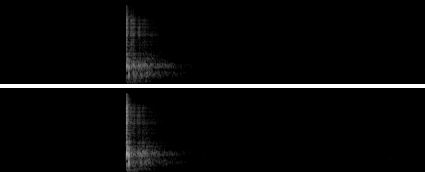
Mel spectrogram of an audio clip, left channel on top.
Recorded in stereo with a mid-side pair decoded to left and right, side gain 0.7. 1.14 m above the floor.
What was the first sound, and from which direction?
A splash, 35° right.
